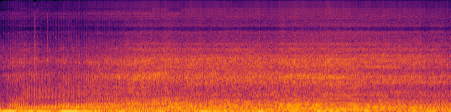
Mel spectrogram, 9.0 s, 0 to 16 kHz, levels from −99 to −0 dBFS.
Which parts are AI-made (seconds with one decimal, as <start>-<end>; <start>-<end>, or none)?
6.1-6.6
